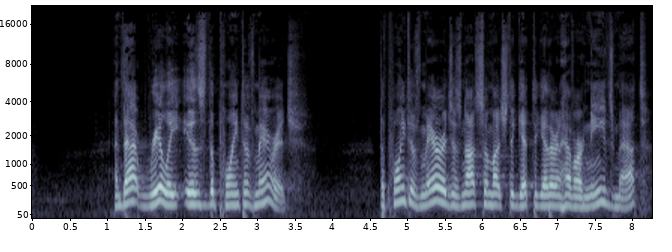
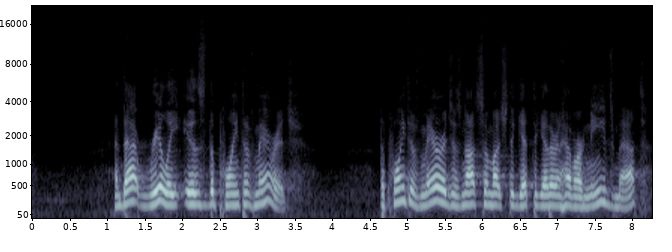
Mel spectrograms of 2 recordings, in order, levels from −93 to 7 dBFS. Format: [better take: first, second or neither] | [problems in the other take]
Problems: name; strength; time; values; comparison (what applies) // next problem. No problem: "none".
first | muffled; very; fading above 1.5 kHz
